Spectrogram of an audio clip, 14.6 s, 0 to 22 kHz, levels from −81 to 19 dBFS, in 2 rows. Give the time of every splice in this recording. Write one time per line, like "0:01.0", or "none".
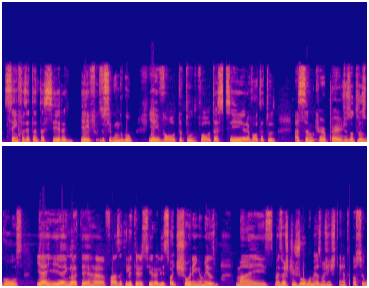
none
